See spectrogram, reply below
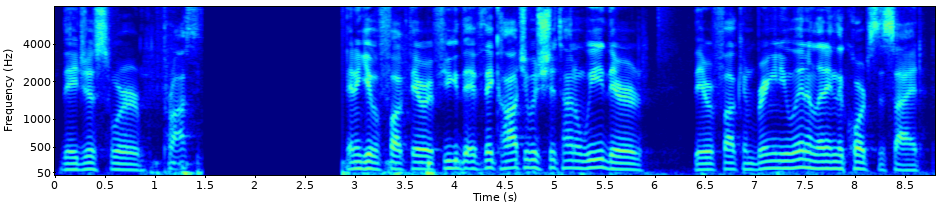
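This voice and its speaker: A man in his thirties with a smooth, darkish, mid-range voice talks briskly while co-hosting a comedy podcast. It's casual chat, rambling and jokey, peppered with swearing.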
